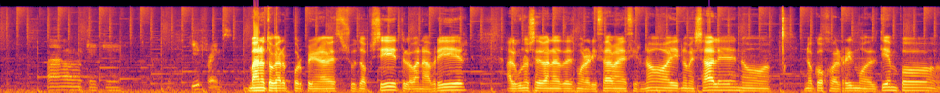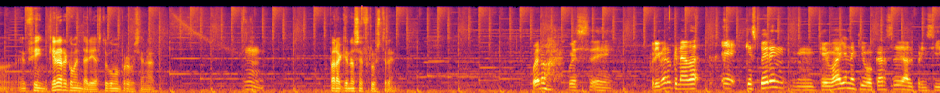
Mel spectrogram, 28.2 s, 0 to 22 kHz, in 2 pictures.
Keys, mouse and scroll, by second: 14.3 shift+middle click, 15.5-19.6 scroll up 1.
